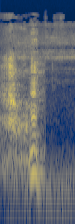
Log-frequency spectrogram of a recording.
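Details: Two poor stray puppies living at a small cottage, rescued after a villager sent a message. Two short, rough, harmonic barks or yelps come in quick succession within a second, then fade into quiet background.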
